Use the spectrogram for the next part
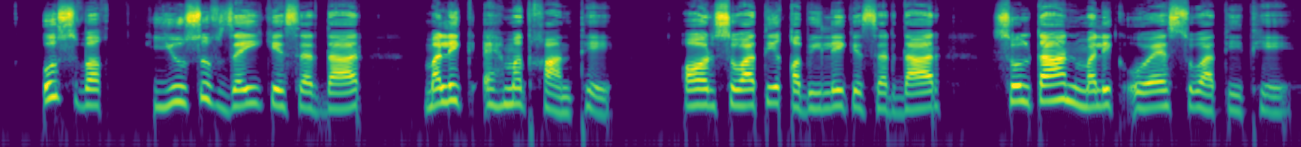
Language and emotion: Urdu, neutral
